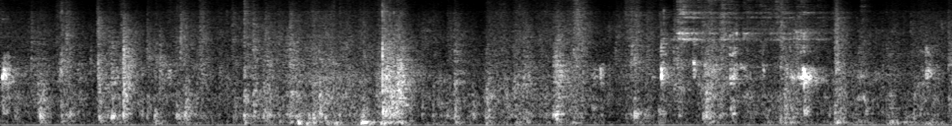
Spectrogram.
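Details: Yellow Labrador retriever puppies, a litter of seven, indoors in their pen during a messy morning, playing, snarling and barking; scattered short yelps and squeaks over constant scuffling and clattering, with brief whimpers.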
